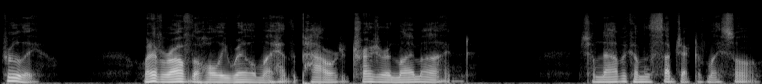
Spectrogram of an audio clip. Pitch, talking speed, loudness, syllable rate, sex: 115 Hz, 180 wpm, -20 LUFS, 5.9 syllables/s, male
